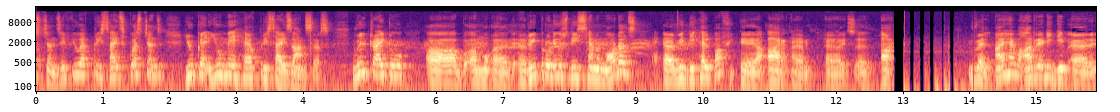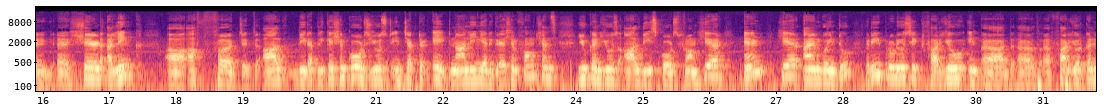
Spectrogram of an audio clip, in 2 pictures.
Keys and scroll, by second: 3.6 Down, 12.9 shift+F9, 17.9 Down, 18.5-20.8 Down, 21.5 Page_Down, 22.2 Page_Down, 22.5 Page_Down, 22.9 Page_Down, 23.4 Page_Down, 23.6 Page_Down, 23.9 Page_Down, 24.2 Page_Down, 24.7 Page_Down, 24.9 Page_Down, 25.1 Page_Down, 25.4 Page_Down, 25.6 Page_Down, 26.1 Page_Down, 26.3 Page_Down, 26.4 Page_Down, 26.6 Page_Down, 26.9 Page_Down, 27.1 Page_Down, 27.4 Page_Down.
